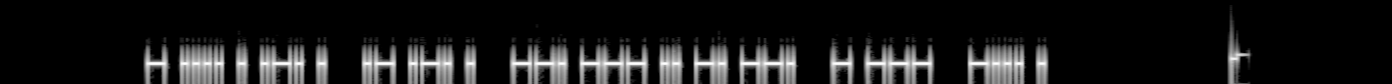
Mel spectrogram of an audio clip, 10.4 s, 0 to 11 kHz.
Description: Morse code, heard as a keyed tone, about 28 wpm, 700 Hz. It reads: THERE ARE GOING TO BE
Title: Sets of 5 Words 28wpm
